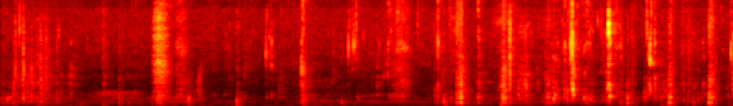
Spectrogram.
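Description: Close-miked chewing of a mouthful of food: a run of quick wet clicks and smacks that gets busier about halfway through.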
